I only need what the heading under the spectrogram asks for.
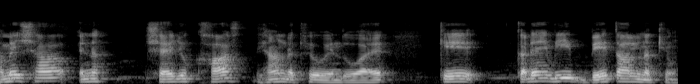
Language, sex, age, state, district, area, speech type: Sindhi, male, 45-60, Gujarat, Kutch, rural, spontaneous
